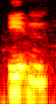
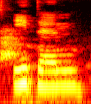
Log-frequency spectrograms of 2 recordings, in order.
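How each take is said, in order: First: The middle T is silent. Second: The middle T is clearly pronounced. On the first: "North American accent, they say eaten, eaten. Like the T is mute" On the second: "Some people may pronounce eaten"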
